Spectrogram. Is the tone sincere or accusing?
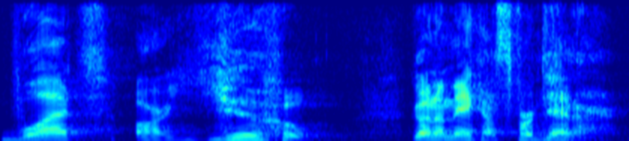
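accusing. It is said in an accusing tone.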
